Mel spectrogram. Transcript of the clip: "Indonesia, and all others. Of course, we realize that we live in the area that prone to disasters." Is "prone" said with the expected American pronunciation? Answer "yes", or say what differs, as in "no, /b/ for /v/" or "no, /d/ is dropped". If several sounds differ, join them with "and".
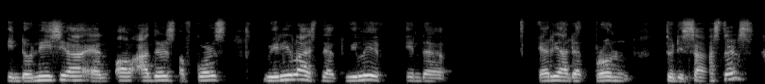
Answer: no, /b/ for /p/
